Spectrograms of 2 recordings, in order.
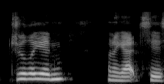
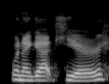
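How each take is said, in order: First: Breathless after rushing in; winded, words cut short by breath. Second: Said in the usual way. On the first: Real, not acted. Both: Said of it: "sorry, I'm out of breath".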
